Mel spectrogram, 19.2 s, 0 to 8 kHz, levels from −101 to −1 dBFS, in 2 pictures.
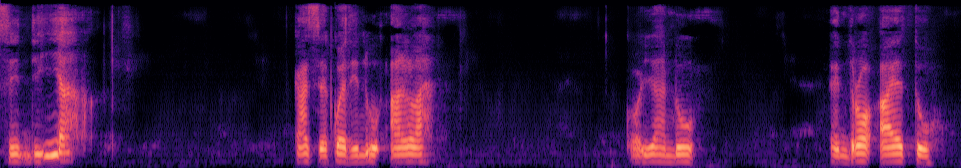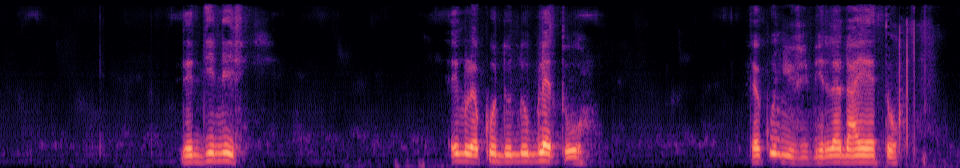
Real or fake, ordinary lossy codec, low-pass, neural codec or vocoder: fake; AAC, 48 kbps; 7.2 kHz; codec, 16 kHz, 2 kbps, X-Codec, WavLM features, trained on Multilingual LibriSpeech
